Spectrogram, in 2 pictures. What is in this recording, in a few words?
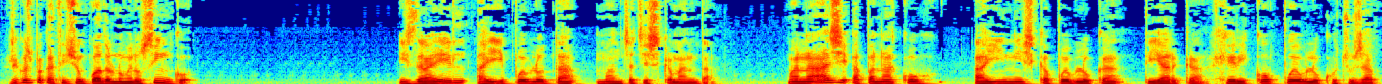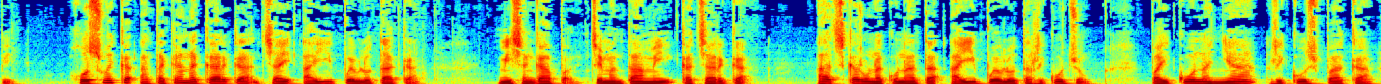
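quichua chimborazo, drama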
